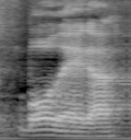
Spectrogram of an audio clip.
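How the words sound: It is said with a Spanish accent. "But in Spanish is bodega"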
